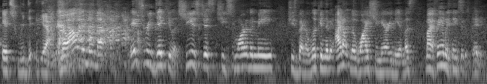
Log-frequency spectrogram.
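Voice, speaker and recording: A man in his fifties who grew up in Thailand, teaching a church class in an animated, joking way and teasing the people in it. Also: fairly high pitch, fairly quick, few pauses, noisy background. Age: 50s. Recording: echoey room.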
